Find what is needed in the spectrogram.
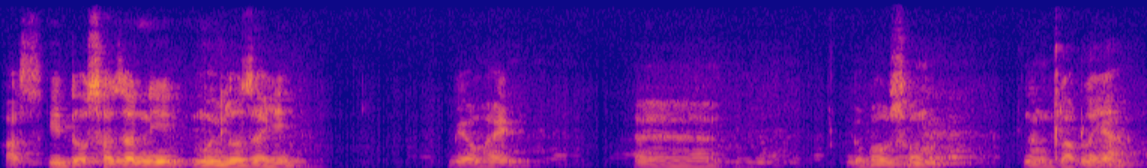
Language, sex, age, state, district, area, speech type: Bodo, male, 45-60, Assam, Chirang, urban, spontaneous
